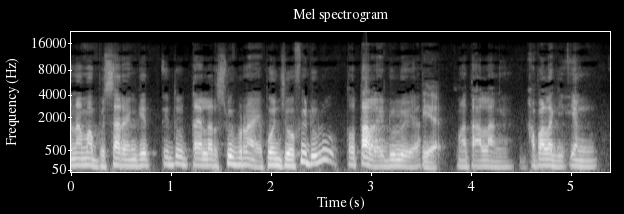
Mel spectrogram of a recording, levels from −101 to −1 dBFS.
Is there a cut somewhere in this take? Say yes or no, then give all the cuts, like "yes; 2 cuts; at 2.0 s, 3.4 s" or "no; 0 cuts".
yes; 1 cut; at 0.9 s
